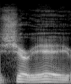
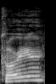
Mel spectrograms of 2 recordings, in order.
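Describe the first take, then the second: First: The surname is said like Charrier. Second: The surname is said like Courier. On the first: The speaker calls it wrong. "I used to say Charrier" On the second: The speaker calls it right. "It's Courier"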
